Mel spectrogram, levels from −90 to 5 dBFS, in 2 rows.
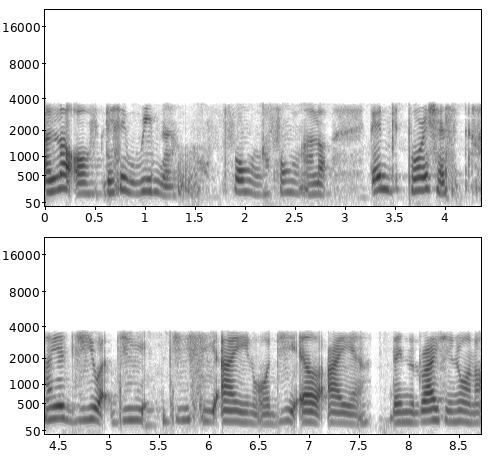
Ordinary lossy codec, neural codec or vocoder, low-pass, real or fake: none; codec, 16 kHz, 4 kbps, X-Codec, HuBERT features, trained on balanced general audio; 3.6 kHz; fake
